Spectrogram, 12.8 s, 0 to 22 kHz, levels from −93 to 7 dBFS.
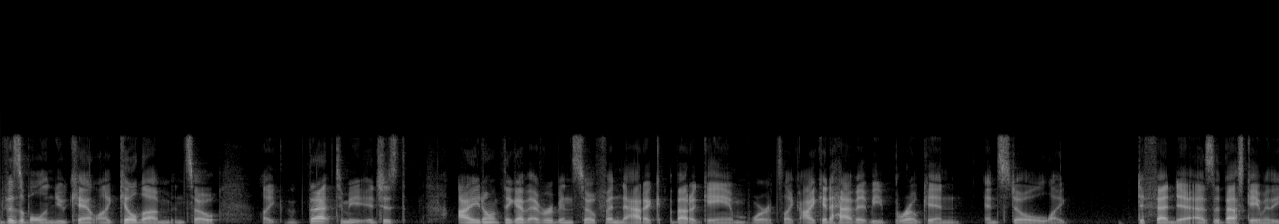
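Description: Nothing stood out on listening to this speech recording, apart from a faint room noise about 51 dB below the speech, which belongs to the space where it was recorded rather than to the system.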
